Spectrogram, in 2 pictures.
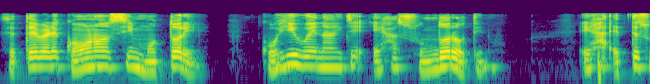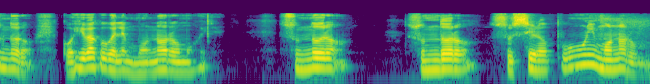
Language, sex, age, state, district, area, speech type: Odia, male, 18-30, Odisha, Nabarangpur, urban, spontaneous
